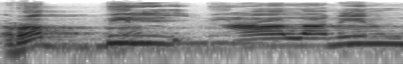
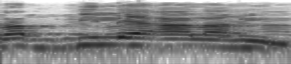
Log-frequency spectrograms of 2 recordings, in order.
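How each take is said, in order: First: Alamin begins with a tight throat sound. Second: Alamin begins with a plain open vowel. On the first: The speaker calls it right. "রব্বিল আলামিন বলবে না" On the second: The speaker calls it wrong. "বলবে রব্বিল আলামিন"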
